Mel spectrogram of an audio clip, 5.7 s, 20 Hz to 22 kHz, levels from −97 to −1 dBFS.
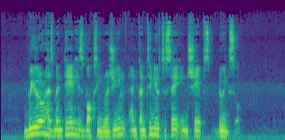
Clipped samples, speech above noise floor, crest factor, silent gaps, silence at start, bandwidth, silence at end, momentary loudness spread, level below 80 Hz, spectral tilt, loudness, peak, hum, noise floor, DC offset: under 0.1%; 29 dB; 18 dB; none; 0.5 s; 16 kHz; 0.7 s; 5 LU; -44 dBFS; -4 dB/octave; -16 LUFS; 0 dBFS; none; -45 dBFS; under 0.1%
